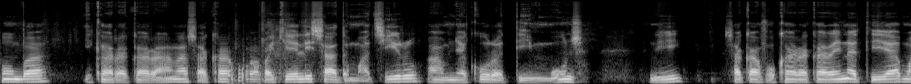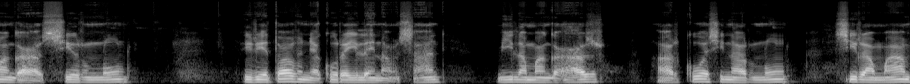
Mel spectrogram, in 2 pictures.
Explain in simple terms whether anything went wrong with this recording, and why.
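Several moments of this speech recording were damaged by lost pieces of the transmission. Each time, the receiver had to fill the gap by guessing.

From 2.21 to 2.63 s there is repeated packet loss, which gives a robotic sound. Ten separate gaps hit this short stretch, and about half of it had to be patched by stretching out the previous sound. The longest hole was about 62 ms. Because the holes come one after another, the speech turns choppy and machine-like for almost half a second. That sets it apart from the isolated glitches later on.

There is short concealed packet loss at 10.31 to 10.36 s, and again at 13.22 s, just after "ny akora ilaina". Each time, only about 20 ms went missing and was smoothly covered over. You hear a brief smear or wobble, and possibly a clipped consonant. These are isolated, unlike the robotic stretch.

At 16.88 to 16.96 s, right after "ary koa asiana", there is a burst of packet loss. 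About 60 ms vanished in one go. The last sound was held and faded out, so you hear a brief buzz or hiss in place of the real speech before it picks up further along. Two more short concealed losses follow straight after it, at 16.96 s and 16.99 s. This piles a few more small glitches onto the same spot, ending at 17.03 s. The single longer, fading gap is what separates this from the brief smears.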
